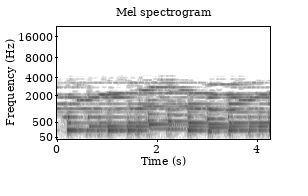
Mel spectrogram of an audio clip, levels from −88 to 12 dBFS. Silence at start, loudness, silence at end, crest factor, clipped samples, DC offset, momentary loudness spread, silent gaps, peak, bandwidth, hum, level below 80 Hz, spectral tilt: 0 s; -24 LUFS; 0 s; 16 dB; under 0.1%; under 0.1%; 4 LU; none; -10 dBFS; 4.5 kHz; none; -70 dBFS; -8.5 dB/octave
